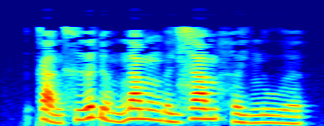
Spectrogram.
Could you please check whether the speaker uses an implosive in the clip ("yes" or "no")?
yes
